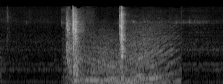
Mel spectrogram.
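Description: A sound effect about a second long, made of sweeping tones that rise and fall across one another, with two sharp hissing bursts about half a second apart, marking the switch to blacklight.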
